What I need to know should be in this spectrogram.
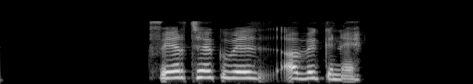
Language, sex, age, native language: Icelandic, male, 9, Icelandic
